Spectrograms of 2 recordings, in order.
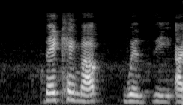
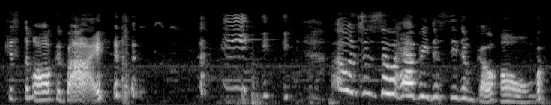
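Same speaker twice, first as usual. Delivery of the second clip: high, laughing sarcasm; laughing sarcastically; 10 semitones higher, 5 dB louder than usual. Real, not acted. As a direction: laugh through the joke. Sarcastic joke about tourists.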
